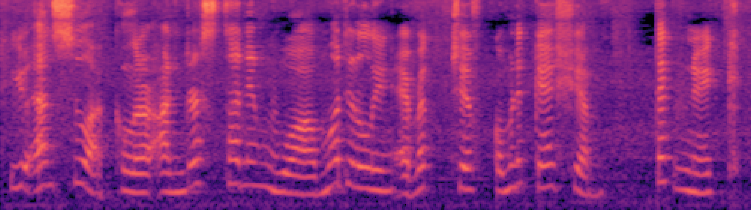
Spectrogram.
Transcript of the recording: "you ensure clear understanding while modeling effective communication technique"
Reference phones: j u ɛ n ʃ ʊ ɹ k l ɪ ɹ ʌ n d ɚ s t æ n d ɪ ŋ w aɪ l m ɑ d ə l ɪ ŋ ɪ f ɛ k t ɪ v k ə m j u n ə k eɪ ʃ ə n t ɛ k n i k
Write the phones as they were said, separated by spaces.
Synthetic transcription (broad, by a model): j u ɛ n s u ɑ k l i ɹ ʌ n d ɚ s t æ n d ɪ ŋ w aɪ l m ɑ d ə l ɪ ŋ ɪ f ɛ k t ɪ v k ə m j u n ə k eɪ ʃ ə n t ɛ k n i k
